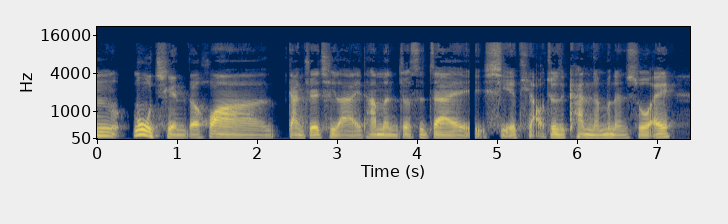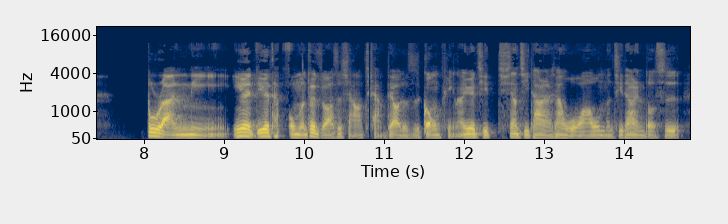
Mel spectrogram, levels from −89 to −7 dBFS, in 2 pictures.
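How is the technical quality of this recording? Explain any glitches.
The recording has three glitches in the speech: two brief dropouts and one double pop.

Bluetooth stall, at 4.65 to 4.72 s and again at 10.80 to 10.83 s. These were likely caused by radio interference delaying wireless packets, so the receiving buffer emptied and playback halted until the resent data arrived. The first gap is 71 ms of silence, the second 28 ms. Each time the speech cuts out abruptly and then resumes.

Loud pop, between 9.98 and 10.13 s. This was likely a sudden voltage step or pulse, from a switch, plug, static discharge or driver glitch, that was added to the signal and shaped by the downstream circuitry. It is heard as two sharp pops in quick succession, peaking a few decibels above the speech, while the speech continues underneath.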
